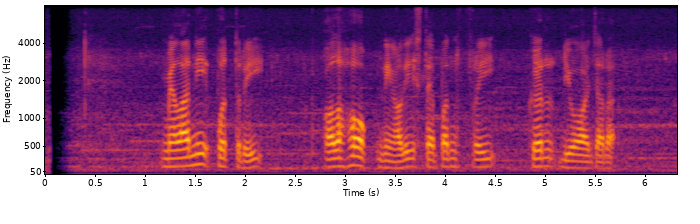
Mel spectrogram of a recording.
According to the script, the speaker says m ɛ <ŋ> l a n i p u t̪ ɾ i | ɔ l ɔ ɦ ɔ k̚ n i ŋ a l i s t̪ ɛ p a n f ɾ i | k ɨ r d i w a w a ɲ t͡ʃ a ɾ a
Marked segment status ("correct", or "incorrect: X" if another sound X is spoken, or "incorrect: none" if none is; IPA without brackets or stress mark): incorrect: none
